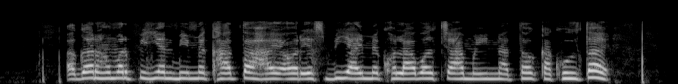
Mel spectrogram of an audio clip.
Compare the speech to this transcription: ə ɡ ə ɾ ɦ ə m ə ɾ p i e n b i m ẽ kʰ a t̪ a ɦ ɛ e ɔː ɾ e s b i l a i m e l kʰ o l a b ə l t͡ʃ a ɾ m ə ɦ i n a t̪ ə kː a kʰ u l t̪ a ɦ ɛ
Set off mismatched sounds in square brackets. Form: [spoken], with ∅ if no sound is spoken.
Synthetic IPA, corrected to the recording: ə ɡ ə ɾ ɦ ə m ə ɾ p i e n b i m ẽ kʰ a t̪ a ɦ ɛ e ɔː ɾ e s b i [∅] a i m e [∅] kʰ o l a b ə l t͡ʃ a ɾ m ə ɦ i n a t̪ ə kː a kʰ u l t̪ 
